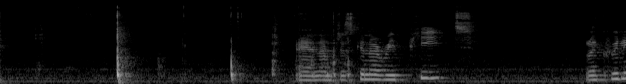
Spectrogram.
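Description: Pieces of raw meat are pressed and set down on a cutting board with soft thuds.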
